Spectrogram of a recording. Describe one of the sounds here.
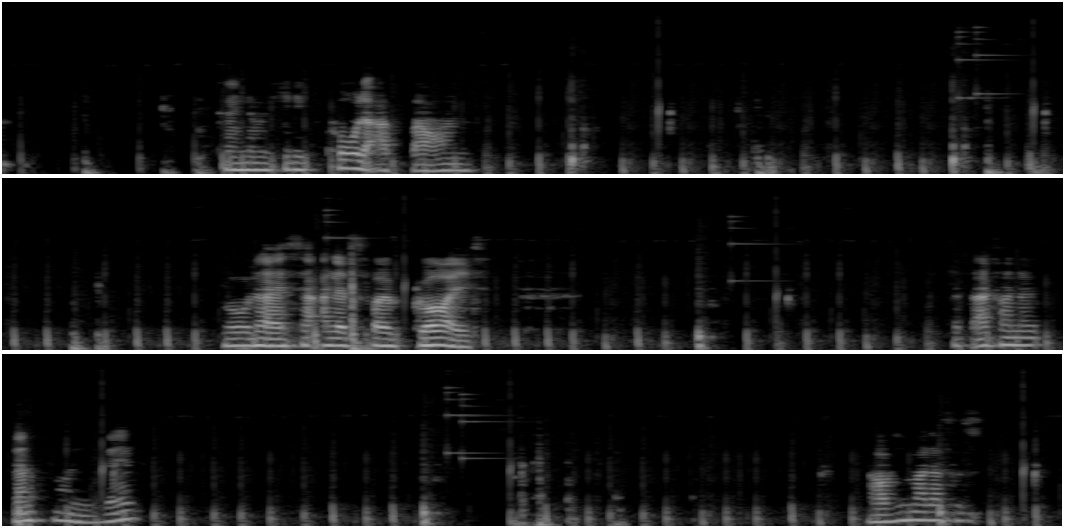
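A pickaxe taps rapidly on stone in a video game.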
